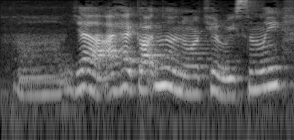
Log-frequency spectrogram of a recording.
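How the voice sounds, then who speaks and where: A woman at medium pitch speaks at a moderate pace amid noticeable background noise and audible room echo. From Taiwan. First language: Mandarin. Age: 30s. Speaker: plant hobbyist vlogger. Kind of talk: casual show and tell. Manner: hesitant, many fillers.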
